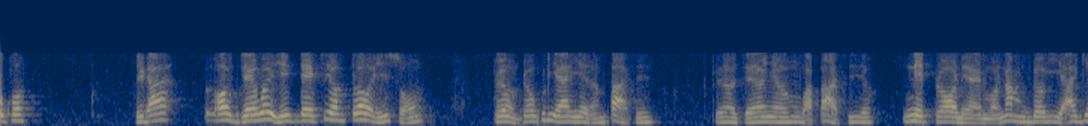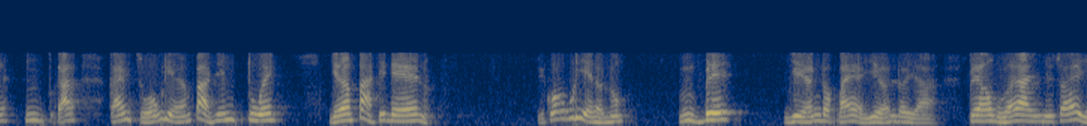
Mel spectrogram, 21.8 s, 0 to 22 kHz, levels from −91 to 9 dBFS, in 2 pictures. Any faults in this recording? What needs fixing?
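Tandem speech coding runs throughout: the call was decoded and re-encoded at link borders, passing through two speech codecs in a row, which points to iLBC followed by G.726 with a G.711 A-law hop between. Each coder degraded the last one's output, so the speech sounds rougher and noisier than a single codec would leave it, with nothing above 3.8 kHz. To prevent it, keep the call in one codec end to end or pass the coded stream through transparently rather than transcoding at each link.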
